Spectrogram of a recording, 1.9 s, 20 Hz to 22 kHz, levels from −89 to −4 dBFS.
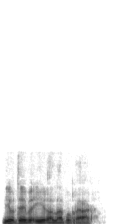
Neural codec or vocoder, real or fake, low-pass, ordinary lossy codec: codec, 16 kHz, 4.8 kbps, FACodec; fake; 7.2 kHz; MP3, 64 kbps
